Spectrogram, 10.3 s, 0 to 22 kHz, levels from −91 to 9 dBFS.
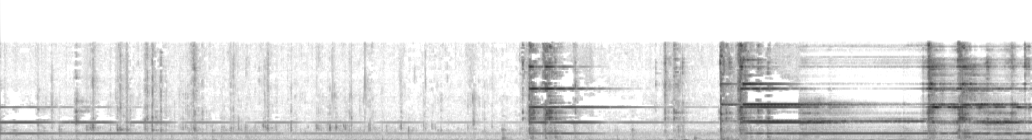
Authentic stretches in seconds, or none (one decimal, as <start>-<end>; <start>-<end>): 0.0-8.0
